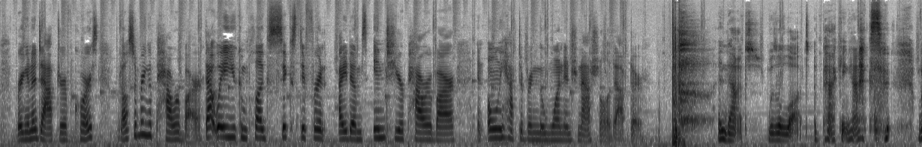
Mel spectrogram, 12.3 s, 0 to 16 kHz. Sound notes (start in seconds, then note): 9.0 big sigh; 11.7 laughs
